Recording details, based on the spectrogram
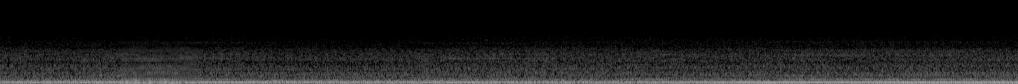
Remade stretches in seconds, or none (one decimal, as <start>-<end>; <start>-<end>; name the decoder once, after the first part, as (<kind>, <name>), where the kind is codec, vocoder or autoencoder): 1.2-2.0 (vocoder, WaveNeXt)

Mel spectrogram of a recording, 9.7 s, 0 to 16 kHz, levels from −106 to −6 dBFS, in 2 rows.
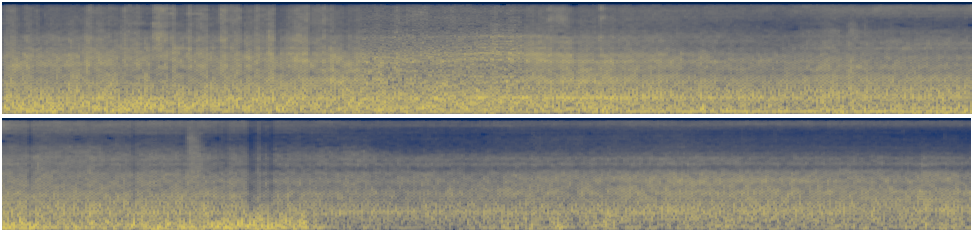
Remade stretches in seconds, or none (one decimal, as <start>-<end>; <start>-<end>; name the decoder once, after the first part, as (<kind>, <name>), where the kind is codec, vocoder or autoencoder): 0.0-1.8 (vocoder, Vocos); 2.6-9.7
